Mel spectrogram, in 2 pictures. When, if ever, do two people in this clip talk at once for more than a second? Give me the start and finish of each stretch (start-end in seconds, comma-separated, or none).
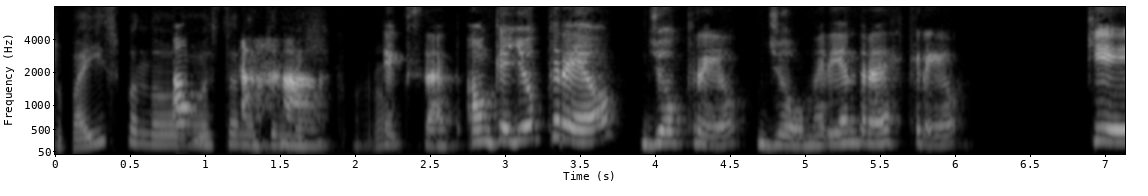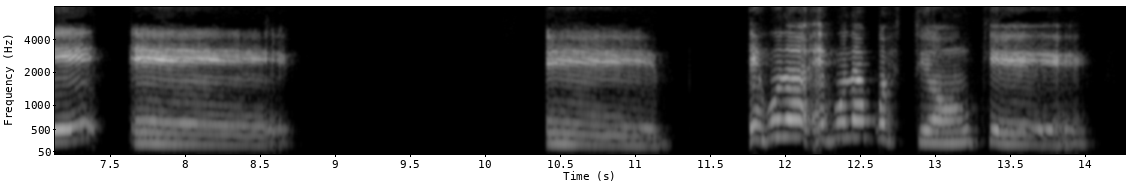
0.8-2.3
